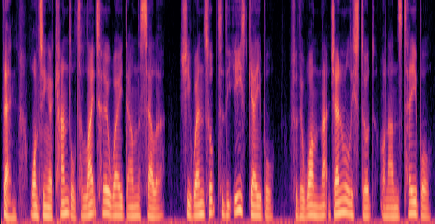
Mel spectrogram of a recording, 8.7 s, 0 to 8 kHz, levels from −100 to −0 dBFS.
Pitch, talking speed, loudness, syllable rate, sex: 130 Hz, 185 wpm, -19 LUFS, 4.8 syllables/s, male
